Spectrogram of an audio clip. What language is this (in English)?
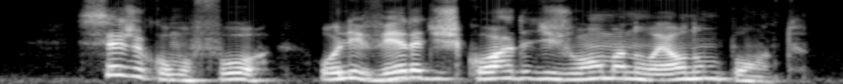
Portuguese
